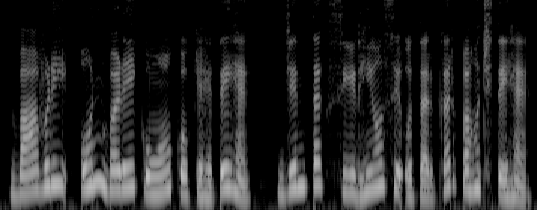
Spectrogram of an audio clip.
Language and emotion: Hindi, neutral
